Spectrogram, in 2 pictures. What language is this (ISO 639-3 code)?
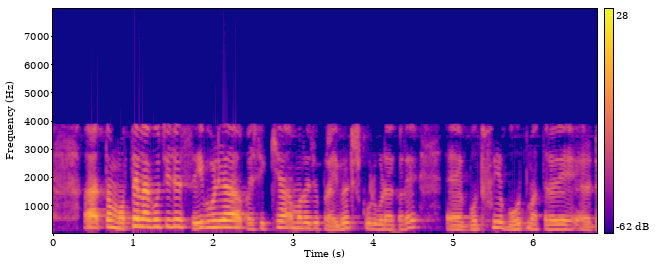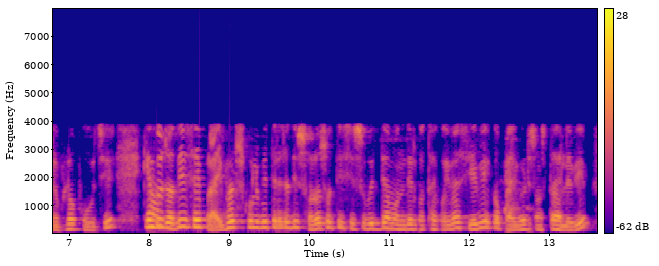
ori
